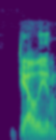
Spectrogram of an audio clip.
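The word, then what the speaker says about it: Bdelliom: My next sponsor is Dellium Clothing. That's B-D-E-L-L-I-O-M. Pronounced Dellium.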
